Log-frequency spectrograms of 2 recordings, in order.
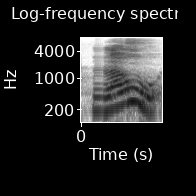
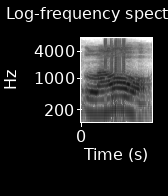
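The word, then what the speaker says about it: لَوْ: Lalu yang kedua, lau, jadi lao ya, lao kanu ya'lamun. Ini kesalahan pelafalan juga. Jadi hati-hati, untuk ya sukun dibaca i, goi. Sedangkan waw sukun dibaca u, lau ya. Tidak dibaca o ataupun tidak dibaca e untuk ya sukun ya. Baik, kita praktek dulu supaya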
